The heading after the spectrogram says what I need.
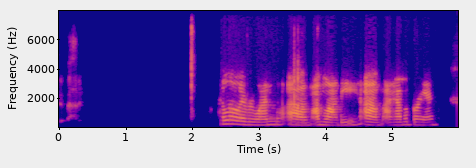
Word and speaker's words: Loundie: It's Loundie, like Blondie, but without the B.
